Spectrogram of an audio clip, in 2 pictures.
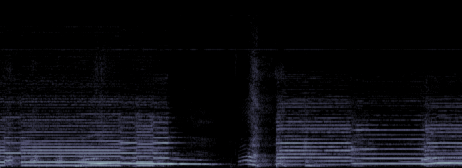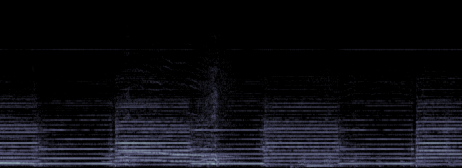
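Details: A Jack Russell Terrier howls at an ambulance siren in long, wavering tones that rise and fall alongside the wailing siren. Finding: Jack Russell Terrier.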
